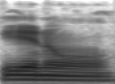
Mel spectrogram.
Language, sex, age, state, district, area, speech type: Kannada, male, 45-60, Karnataka, Bangalore Rural, urban, spontaneous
